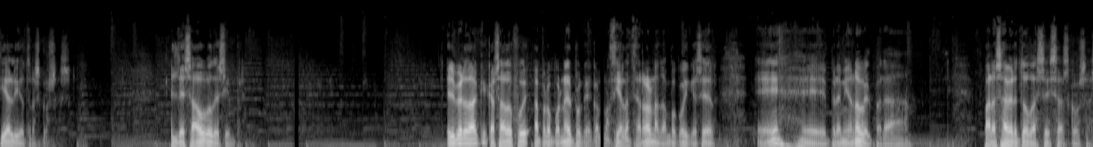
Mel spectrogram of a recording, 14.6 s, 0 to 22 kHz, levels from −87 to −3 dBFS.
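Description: At 3.93 to 3.98 s, 8.00 to 8.05 s and 12.05 s the sound drops out abruptly, each a gap between stream segments. The first two holes last about 55 ms and the third about 7.5 ms, and they recur roughly every 4 s, matching 4 s segment boundaries. The time stamps of adjacent segments leave a small gap that playback fills with silence, so nothing is lost, but each hole has hard edges.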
